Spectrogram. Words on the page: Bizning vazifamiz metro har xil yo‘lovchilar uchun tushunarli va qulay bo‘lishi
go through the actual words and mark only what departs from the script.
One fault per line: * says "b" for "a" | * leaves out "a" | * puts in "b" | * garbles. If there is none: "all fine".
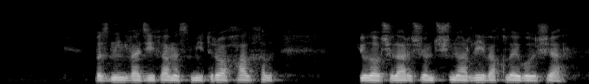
all fine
